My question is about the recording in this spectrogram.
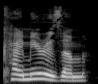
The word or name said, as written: chimerism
